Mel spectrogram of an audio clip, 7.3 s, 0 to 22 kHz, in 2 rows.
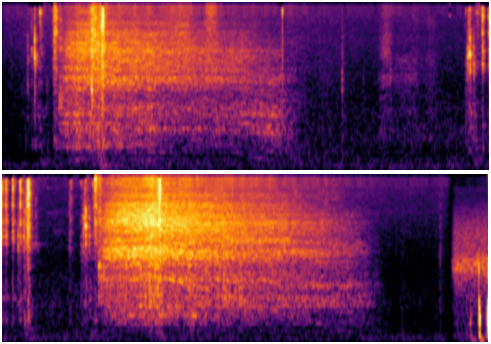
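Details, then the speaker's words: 2005 Honda Element, before starter replacement. The starter makes a weird noise when cranking: several uneven whirring bursts with a rough, rasping edge instead of a clean crank. Abnormal starter noise, cause unknown. "this is my 2005 Honda Element and starters making a weird noise so we're going to take a look at it and I'll show you what that noise is right now"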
